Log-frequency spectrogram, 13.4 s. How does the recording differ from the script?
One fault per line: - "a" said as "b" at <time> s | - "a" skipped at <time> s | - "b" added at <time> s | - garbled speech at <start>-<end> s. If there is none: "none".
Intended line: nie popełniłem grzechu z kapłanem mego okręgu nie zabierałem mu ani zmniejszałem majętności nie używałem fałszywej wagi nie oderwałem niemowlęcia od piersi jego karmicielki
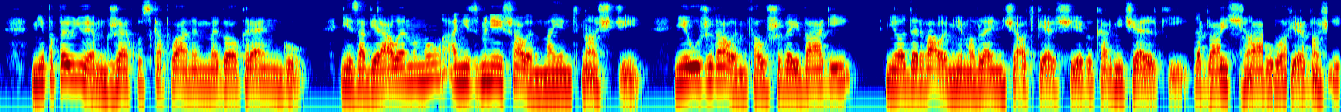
- garbled speech at 11.9-13.4 s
